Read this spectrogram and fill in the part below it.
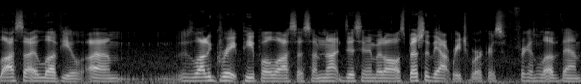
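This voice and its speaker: A woman with an American accent talks at a very fast pace with a very deep, low pitch, a bright, sharp tone, vocal fry and fairly even intonation. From Santa Monica, California. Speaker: homeless outreach worker. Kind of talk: casual interview. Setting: outdoors by a fountain.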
